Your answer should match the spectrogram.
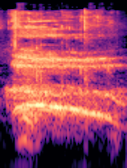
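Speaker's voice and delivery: high, drawn-out mock gasp; high storytime gasp. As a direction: gasp for the listeners at the picture. Reader reacts to angry picture.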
